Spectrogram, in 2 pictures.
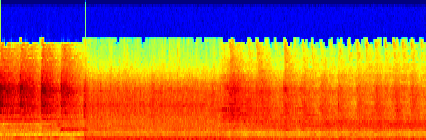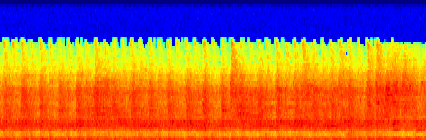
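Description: Rock band playing a song on electric guitars, bass guitar and drum kit. The sound thickens about two seconds in, and the low end fills in around four seconds in, after which the full band plays on steadily.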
